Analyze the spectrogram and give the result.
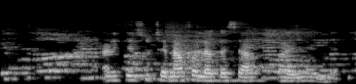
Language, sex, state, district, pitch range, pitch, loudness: Konkani, female, Goa, North and South Goa, 185-315 Hz, 210 Hz, -19 LUFS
